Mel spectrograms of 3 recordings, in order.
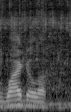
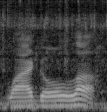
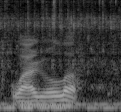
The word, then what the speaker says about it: Weigela: It's called Weigela. His name's Christian Ehrenfried Weigel. So, you know, if you just add an A to the end of the name, that doesn't change the pronunciation of it.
